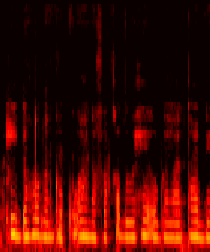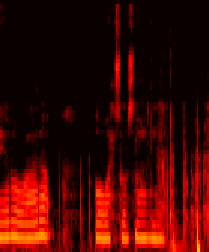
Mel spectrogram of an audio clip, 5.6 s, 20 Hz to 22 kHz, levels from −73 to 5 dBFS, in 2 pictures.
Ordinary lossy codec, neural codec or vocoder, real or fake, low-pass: none; codec, 44.1 kHz, 2.6 kbps, SNAC; fake; none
